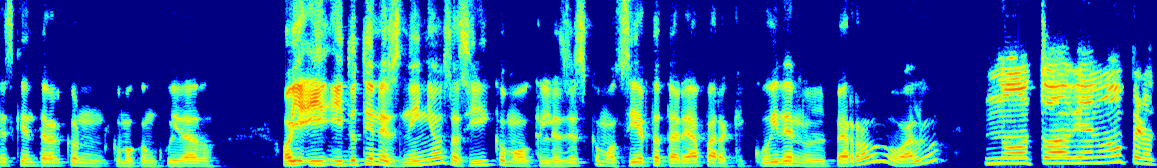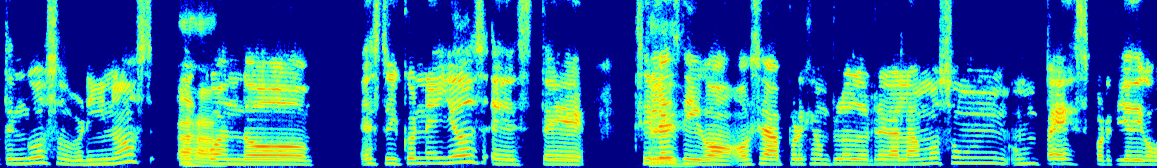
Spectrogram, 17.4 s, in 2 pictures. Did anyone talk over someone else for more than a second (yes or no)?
no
